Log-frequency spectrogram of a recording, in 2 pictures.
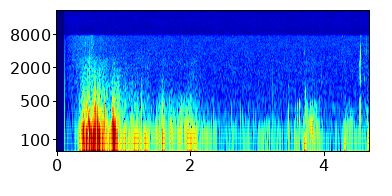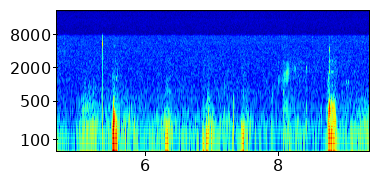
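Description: Low gurgling rumbles and irregular groans, loudest at the start and fading into scattered softer bubbling: stomach growling from hunger, a normal finding.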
